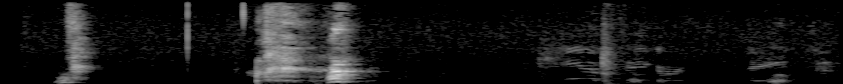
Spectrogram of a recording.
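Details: Poodle puppy barking at its own reflection: a short yappy bark, then a quick burst of two or three sharp, high barks close together, with quieter voice-like sounds afterward.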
